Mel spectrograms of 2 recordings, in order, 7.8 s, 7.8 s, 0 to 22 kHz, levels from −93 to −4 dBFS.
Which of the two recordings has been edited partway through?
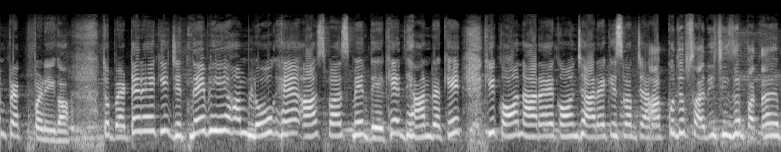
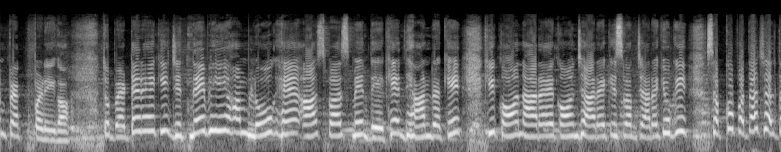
first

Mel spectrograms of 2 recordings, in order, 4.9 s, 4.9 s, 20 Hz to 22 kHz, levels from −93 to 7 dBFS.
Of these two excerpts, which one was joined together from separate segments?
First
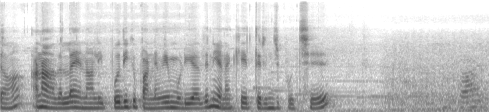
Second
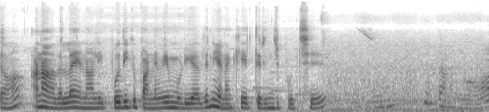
second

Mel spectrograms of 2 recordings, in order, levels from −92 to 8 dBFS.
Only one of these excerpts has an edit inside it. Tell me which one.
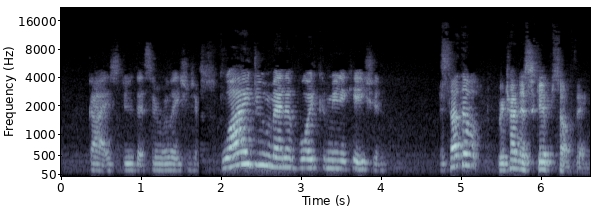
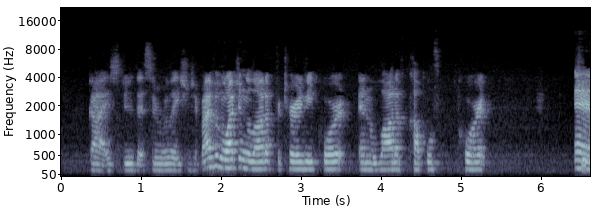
first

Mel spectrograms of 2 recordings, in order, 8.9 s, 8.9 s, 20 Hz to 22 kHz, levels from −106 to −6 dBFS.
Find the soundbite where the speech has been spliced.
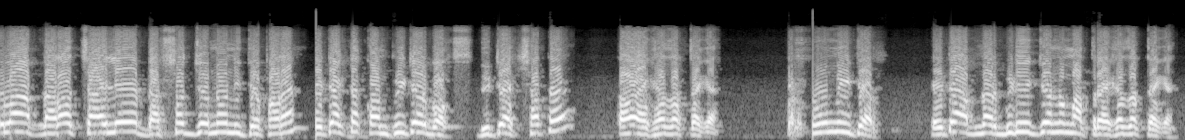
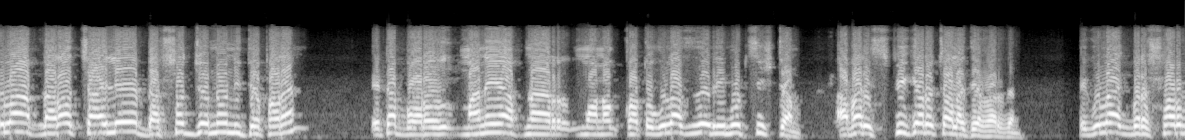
first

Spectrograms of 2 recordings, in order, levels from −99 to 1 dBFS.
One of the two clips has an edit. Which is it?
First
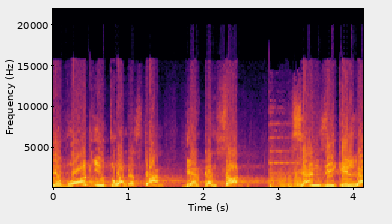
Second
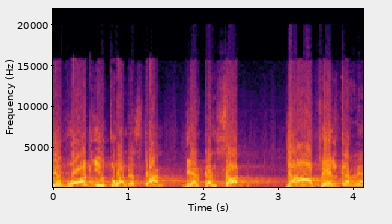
first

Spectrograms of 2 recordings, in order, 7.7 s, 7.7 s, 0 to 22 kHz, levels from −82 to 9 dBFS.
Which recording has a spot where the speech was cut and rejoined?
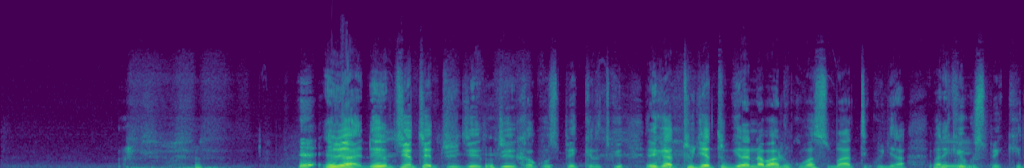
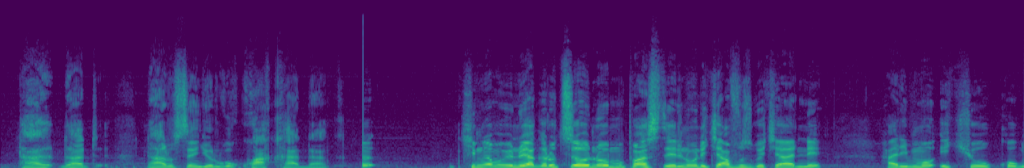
second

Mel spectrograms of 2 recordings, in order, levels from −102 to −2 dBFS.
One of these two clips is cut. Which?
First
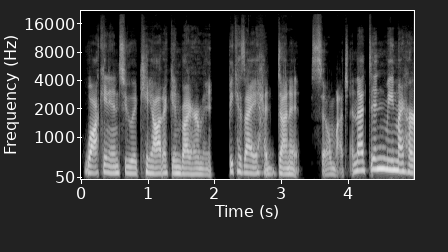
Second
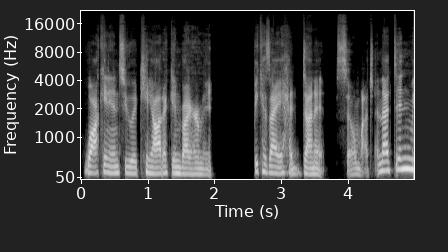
first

